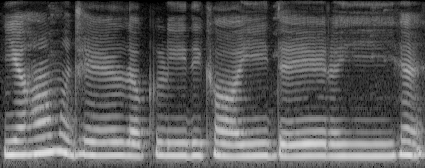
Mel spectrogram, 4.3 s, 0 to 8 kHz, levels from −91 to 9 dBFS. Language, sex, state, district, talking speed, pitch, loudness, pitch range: Hindi, female, Madhya Pradesh, Umaria, 100 wpm, 225 Hz, -11 LUFS, 220-240 Hz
